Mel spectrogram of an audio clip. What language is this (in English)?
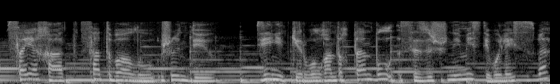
Kazakh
